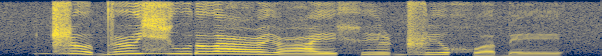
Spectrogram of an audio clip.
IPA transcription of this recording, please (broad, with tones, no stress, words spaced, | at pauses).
ɖ͡ʐɤ˥˩də˞˥ ʑu˥ɾɤ˥ ʕy˥˩ʕe˧xy˧ ɖ͡ʐy˥χʷʌ˩ɗe˩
